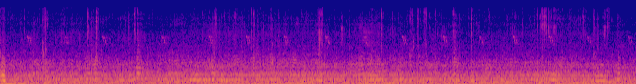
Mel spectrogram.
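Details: Steady, even drone of honey bees working inside an open hive, recorded with the microphone lowered among the comb on a fine sunny day; low layered humming with faint clicks and scratchy movement throughout.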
